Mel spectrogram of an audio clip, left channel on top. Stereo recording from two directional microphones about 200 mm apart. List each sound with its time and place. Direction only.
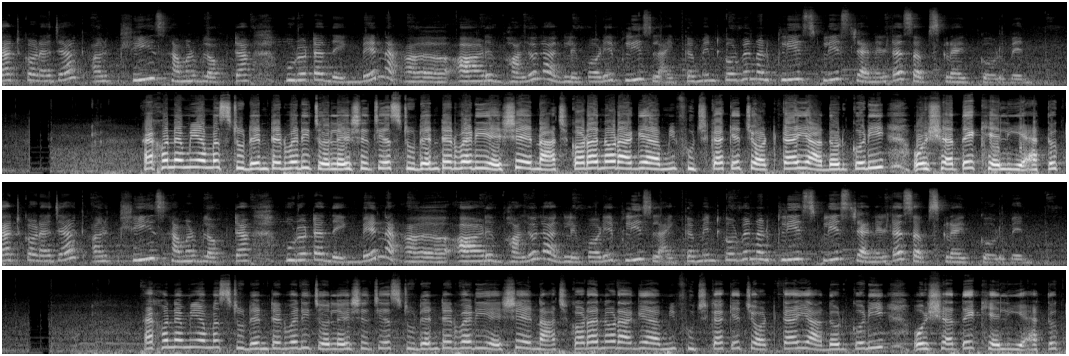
0.0 s a woman's voice: 5° right (ahead or behind)
12.0 s a woman's voice: 30° left (ahead or behind)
